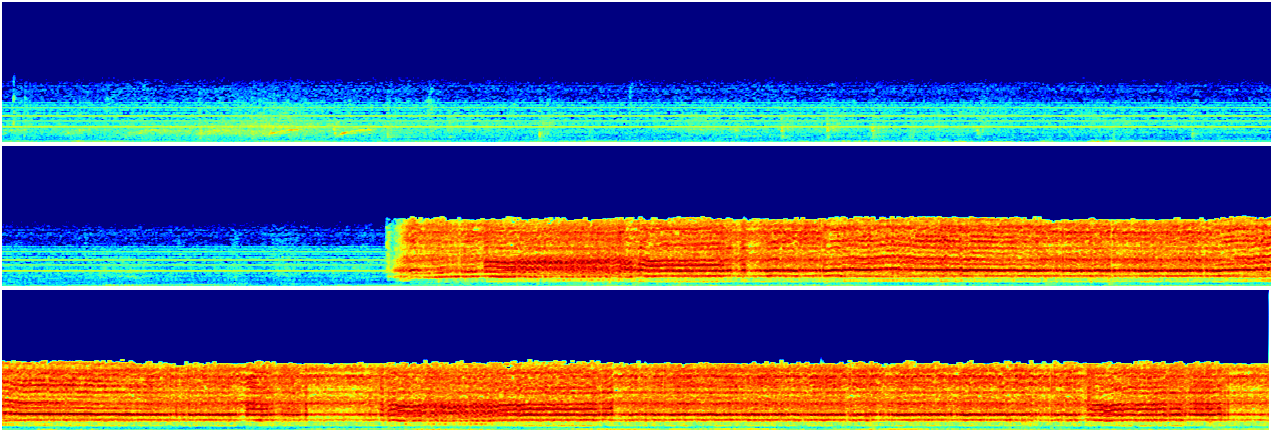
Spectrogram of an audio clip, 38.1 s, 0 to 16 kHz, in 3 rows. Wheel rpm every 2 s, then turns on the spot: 0, 0, 0, 0, 0, 0, 0, 0, 80, 160, 160, 160, 160, 160, 160, 160, 160, 160, 160.
none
